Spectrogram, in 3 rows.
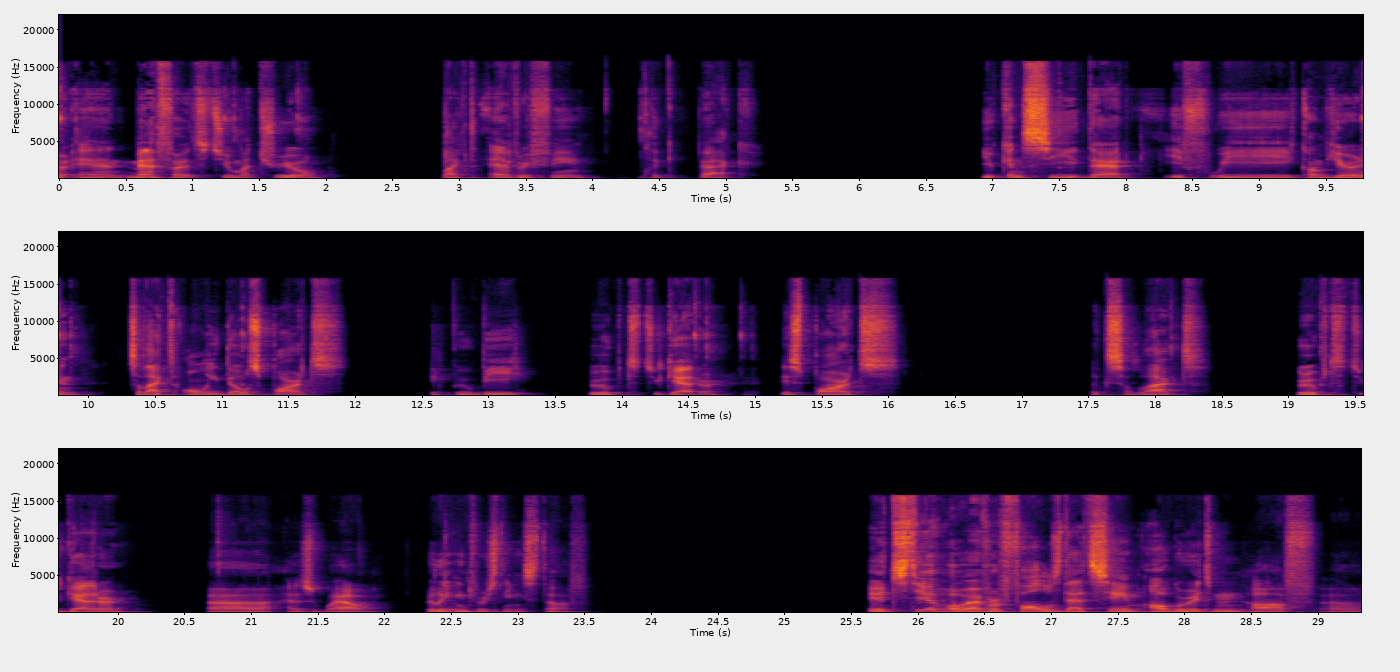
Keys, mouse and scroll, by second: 0.0-1.8 drag, 1.8-2.9 middle drag, 2.9 a, 4.2-6.3 drag, 6.7-8.1 middle drag, 8.1 a, 8.5-9.7 middle drag, 9.7-11.1 drag, 11.1-13.2 middle drag, 14.5-16.2 drag, 16.2 a, 16.5 middle click, 17.3 click, 18.1-20.1 middle drag, 20.7-22.8 middle drag, 24.0-25.2 drag, 25.2-27.2 middle drag.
